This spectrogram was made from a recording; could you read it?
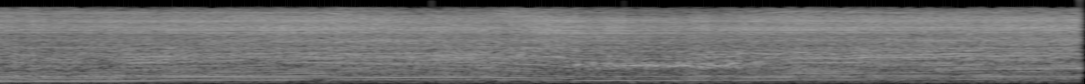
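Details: Engine with a microphone in the engine bay revving up and down, with a rough, hard knocking under the revs. First suspected as a bad lifter, it turned out to be a failed rod bearing and a cracked crankshaft.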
